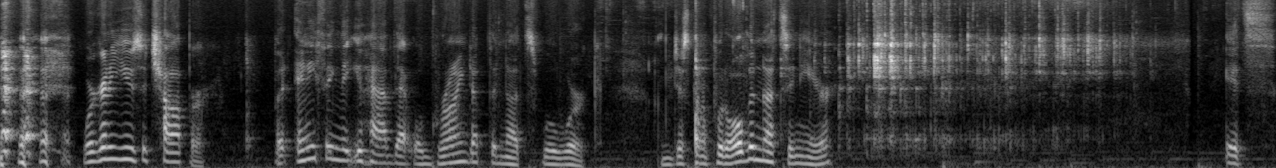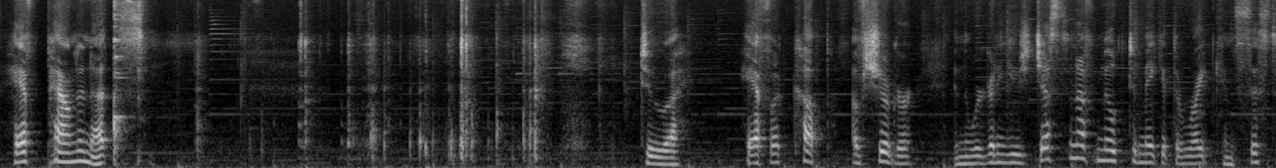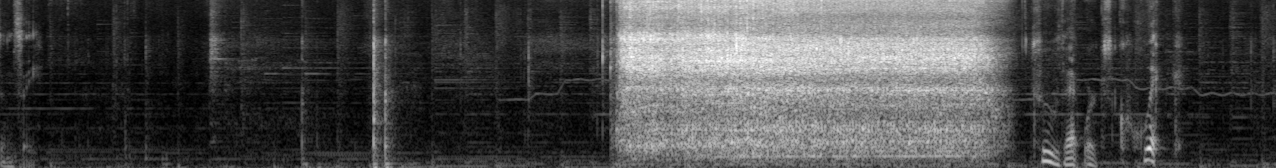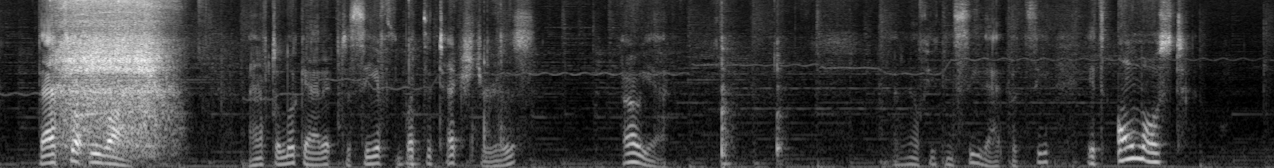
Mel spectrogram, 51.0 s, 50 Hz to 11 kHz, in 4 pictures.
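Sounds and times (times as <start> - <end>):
blender motor grinding nuts: 31.6 - 35.7, 38.7 - 40.2.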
